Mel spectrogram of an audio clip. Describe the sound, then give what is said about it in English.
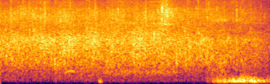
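An audience at a sermon claps steadily for a few seconds, a dense, even wash of many hands with a faint voice briefly audible underneath toward the end. “Can I have a clap for that?”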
